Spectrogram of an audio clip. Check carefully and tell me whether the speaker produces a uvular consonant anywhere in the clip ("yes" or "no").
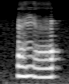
no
